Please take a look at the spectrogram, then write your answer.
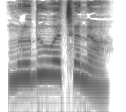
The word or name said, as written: ಮೃದುವಚನ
